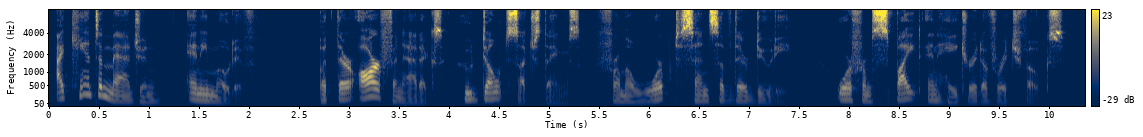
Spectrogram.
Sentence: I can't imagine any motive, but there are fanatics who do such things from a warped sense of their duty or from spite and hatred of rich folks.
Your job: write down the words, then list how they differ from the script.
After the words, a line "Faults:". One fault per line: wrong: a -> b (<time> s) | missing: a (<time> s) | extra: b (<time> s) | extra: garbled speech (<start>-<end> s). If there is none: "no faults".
I can't imagine any motive, but there are fanatics who don't such things from a warped sense of their duty or from spite and hatred of rich folks.
Faults:
wrong: do -> don't (4.2 s)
